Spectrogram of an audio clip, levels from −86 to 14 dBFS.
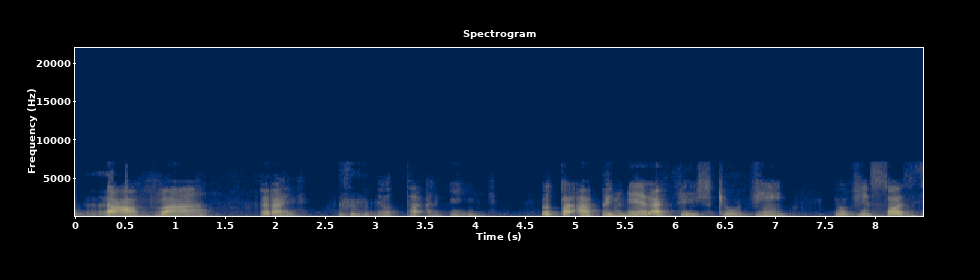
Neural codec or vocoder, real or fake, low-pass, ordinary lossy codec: codec, 44.1 kHz, 2.6 kbps, SNAC; fake; 7.2 kHz; none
